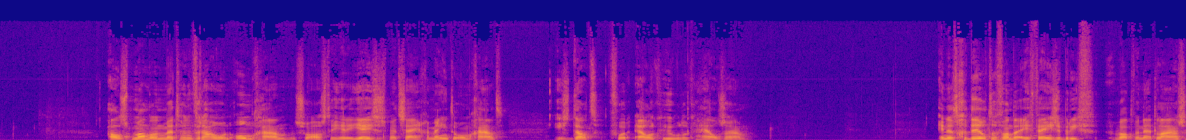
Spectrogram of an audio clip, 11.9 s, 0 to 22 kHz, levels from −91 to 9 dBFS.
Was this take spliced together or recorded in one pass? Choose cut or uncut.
uncut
